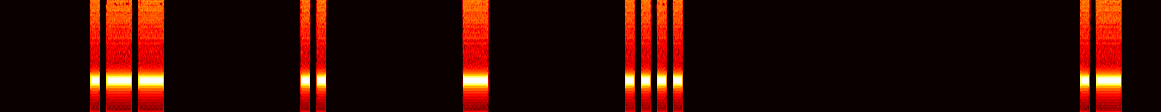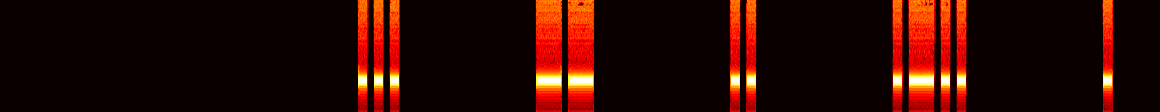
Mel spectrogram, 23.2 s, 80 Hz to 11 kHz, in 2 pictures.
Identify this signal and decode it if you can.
Morse code, heard as a keyed tone, about 15 wpm, spaced as for 5 wpm, 1000 Hz. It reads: WITH A SMILE
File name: qotdfiles / 5wpm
